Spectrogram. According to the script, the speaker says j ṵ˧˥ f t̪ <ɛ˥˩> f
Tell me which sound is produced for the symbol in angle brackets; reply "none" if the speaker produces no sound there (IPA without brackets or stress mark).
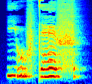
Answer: ɛ˩˧˩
